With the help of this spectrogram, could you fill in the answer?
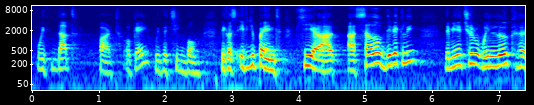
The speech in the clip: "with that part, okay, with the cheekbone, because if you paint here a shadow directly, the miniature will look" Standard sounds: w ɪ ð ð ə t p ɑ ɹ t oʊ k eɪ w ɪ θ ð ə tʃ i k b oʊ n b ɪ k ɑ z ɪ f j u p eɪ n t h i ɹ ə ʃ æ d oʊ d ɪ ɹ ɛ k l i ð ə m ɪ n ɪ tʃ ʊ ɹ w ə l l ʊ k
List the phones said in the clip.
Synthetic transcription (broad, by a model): w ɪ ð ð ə t p ɑ ɹ t oʊ k eɪ w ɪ ð ə tʃ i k b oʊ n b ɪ k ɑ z ɪ f j u p eɪ n t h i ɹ ə s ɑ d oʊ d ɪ ɹ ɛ k l i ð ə m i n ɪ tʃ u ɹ w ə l l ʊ k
